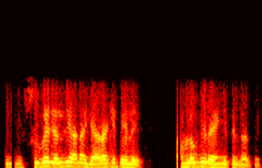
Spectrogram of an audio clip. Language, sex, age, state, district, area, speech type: Hindi, male, 18-30, Madhya Pradesh, Ujjain, rural, conversation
